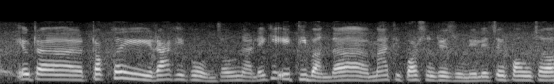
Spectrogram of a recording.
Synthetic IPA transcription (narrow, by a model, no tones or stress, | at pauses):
ewʈaʈʌkːʌjrakʰekoɦunt͡sʰʌunarlekiet̪ibʱʌnd̪amat̪ʰipʌrsʌnʈed͡zɦunelet͡sãj̃paw̃t͡sʰʌ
